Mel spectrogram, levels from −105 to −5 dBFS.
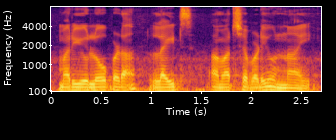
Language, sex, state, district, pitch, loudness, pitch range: Telugu, male, Telangana, Mahabubabad, 110 Hz, -15 LUFS, 105-115 Hz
